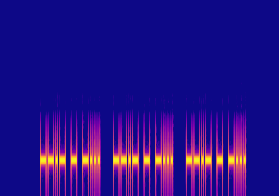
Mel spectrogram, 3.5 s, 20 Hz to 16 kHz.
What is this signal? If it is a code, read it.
Morse code, heard as a keyed tone, about 48 wpm, 700 Hz. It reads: QTB QTB QTB
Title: Q-Codes Repeated 3x 50wpm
